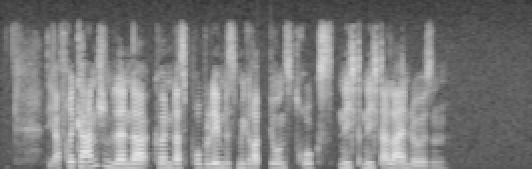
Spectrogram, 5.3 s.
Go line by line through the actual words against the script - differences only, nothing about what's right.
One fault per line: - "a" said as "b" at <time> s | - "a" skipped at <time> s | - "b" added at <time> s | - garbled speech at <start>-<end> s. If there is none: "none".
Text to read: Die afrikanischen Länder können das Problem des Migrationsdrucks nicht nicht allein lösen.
none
